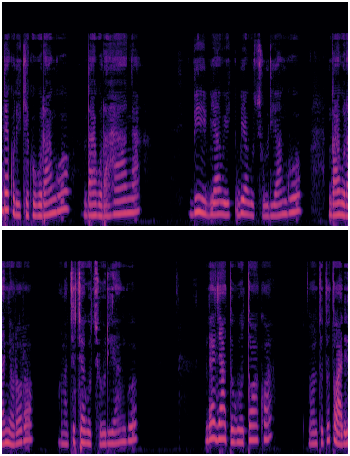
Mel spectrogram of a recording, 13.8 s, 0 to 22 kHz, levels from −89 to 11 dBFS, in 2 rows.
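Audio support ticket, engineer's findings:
HE-AAC compression: gritty, metallic sibilance throughout, nothing above 12.3 kHz. Likely band-replicated treble copied from lower bands, harmonics misaligned; sound points to a 16 kbps stream.

Pre-echo, 8.40–8.44 s: short hiss smeared about 34 ms ahead of an attack. Codec block noise spread into the quiet stretch before the transient.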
